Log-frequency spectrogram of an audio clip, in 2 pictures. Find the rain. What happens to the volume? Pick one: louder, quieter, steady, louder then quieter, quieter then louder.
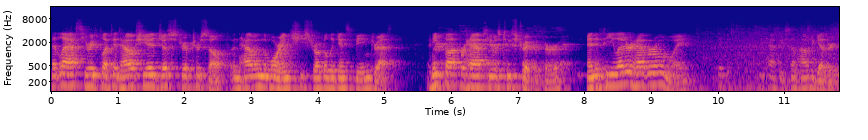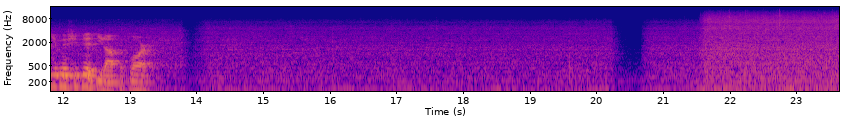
louder.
